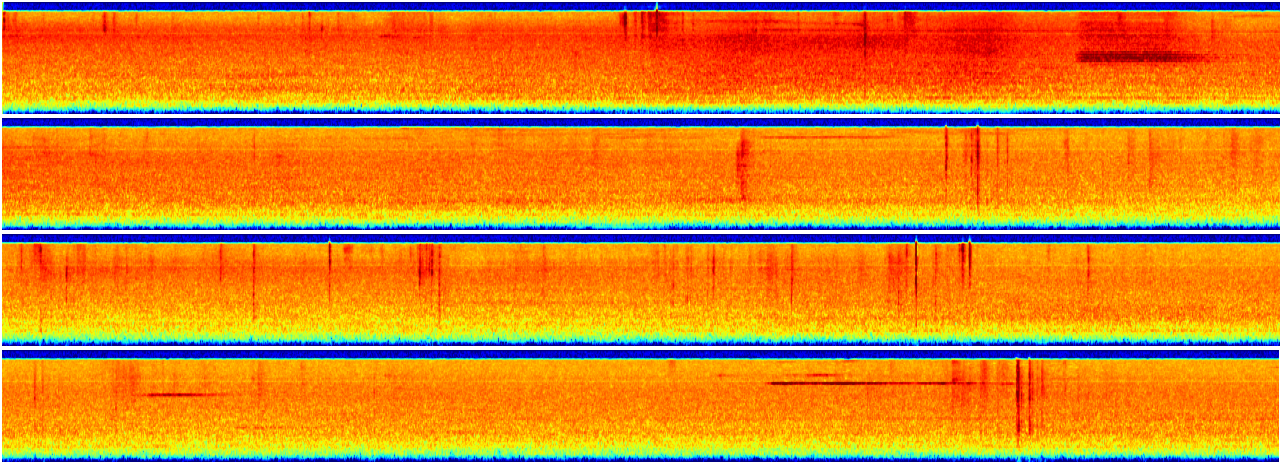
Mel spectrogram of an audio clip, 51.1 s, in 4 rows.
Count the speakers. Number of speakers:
0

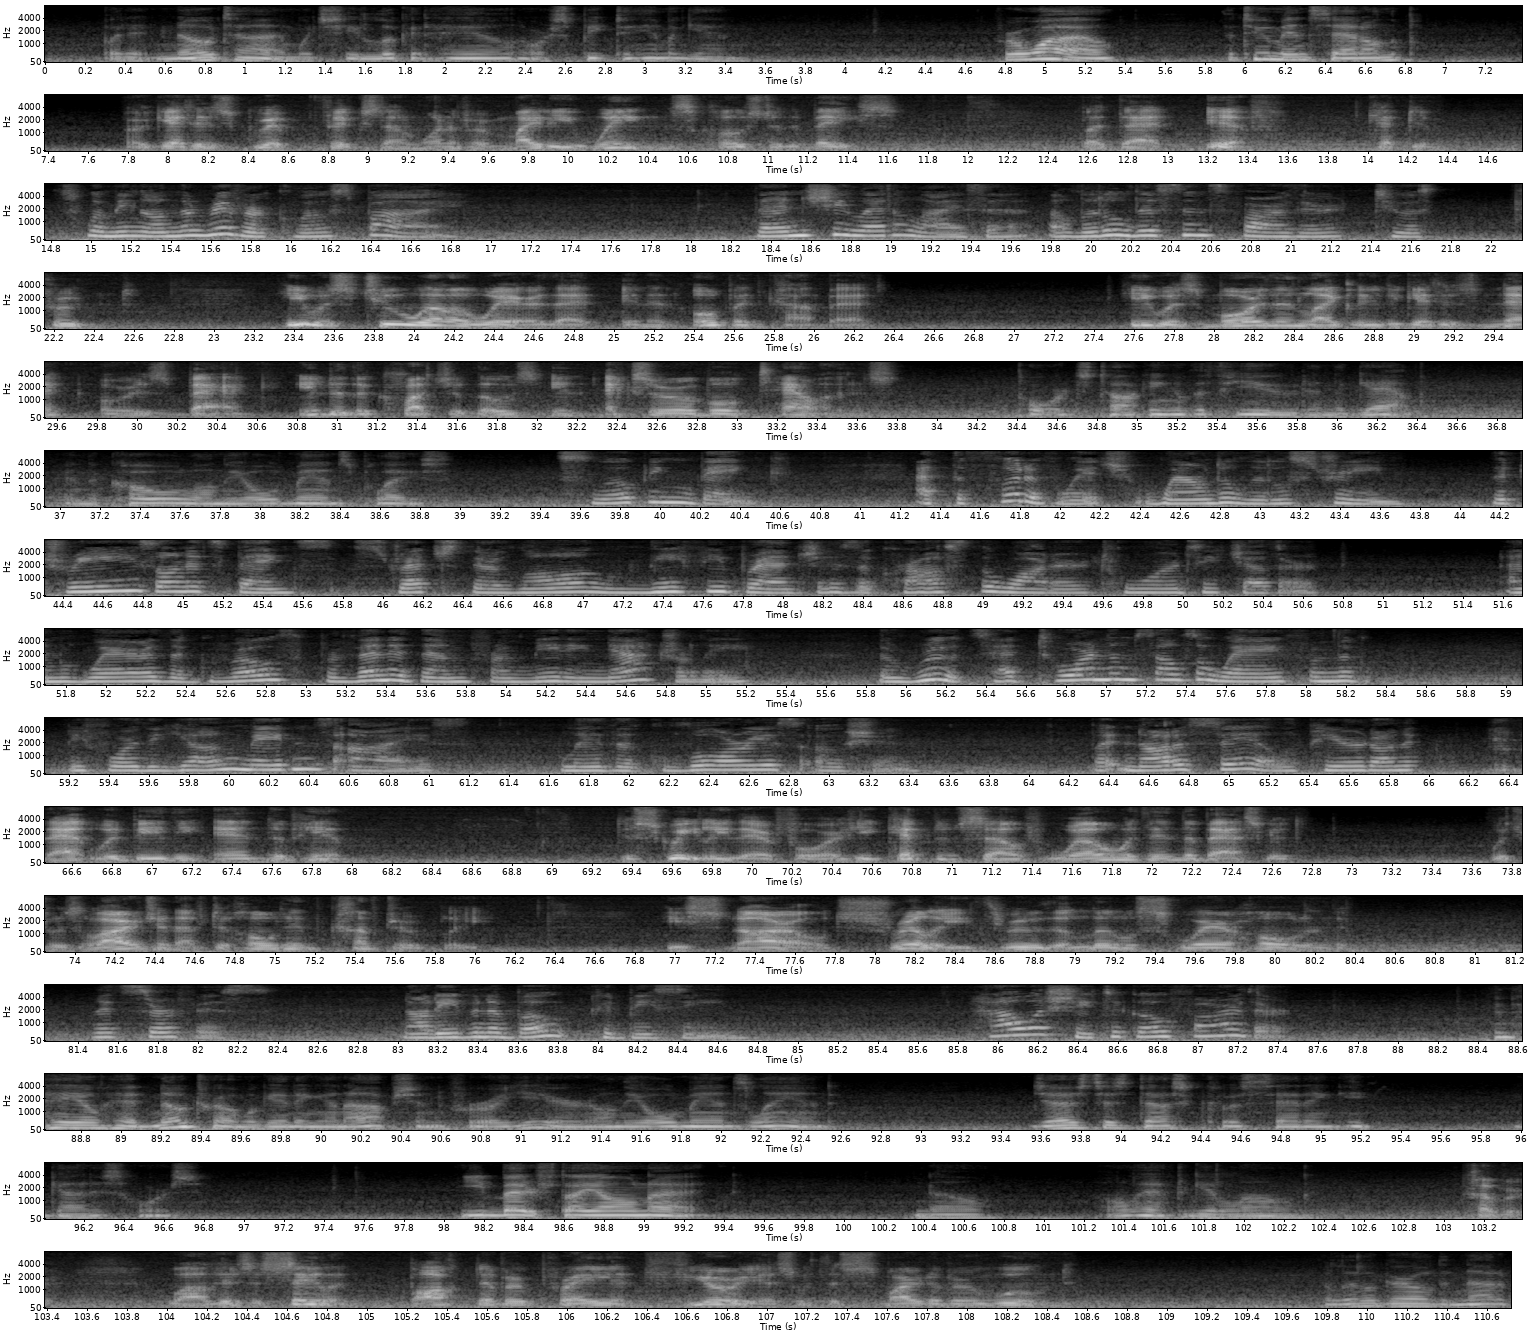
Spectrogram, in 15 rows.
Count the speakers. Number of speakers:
3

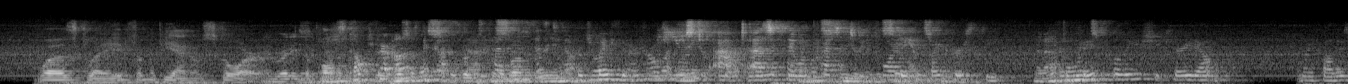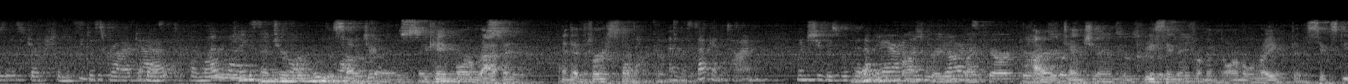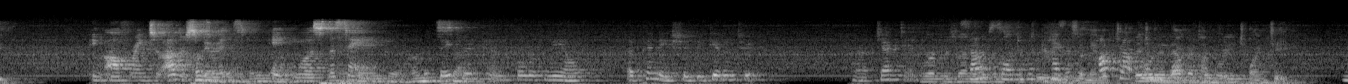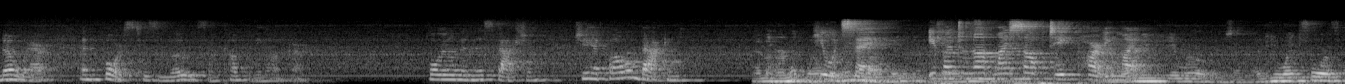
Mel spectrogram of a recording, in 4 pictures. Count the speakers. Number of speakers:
6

